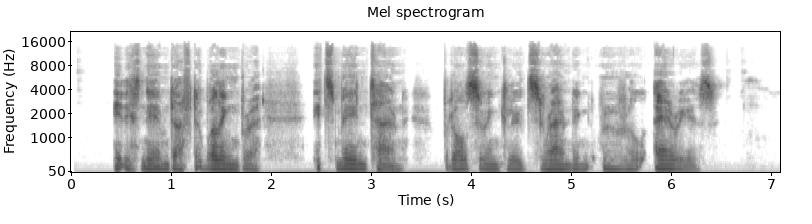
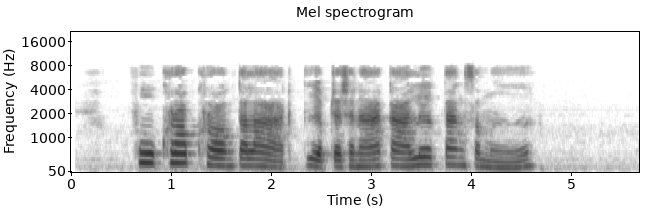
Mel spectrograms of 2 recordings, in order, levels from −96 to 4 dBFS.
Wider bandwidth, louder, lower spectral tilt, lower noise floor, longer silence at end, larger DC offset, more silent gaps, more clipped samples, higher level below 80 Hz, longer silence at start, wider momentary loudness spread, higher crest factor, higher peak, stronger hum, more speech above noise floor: first, 16 kHz vs 8.4 kHz; about the same, -27 LUFS vs -26 LUFS; second, -3 dB/octave vs -5 dB/octave; second, -65 dBFS vs -70 dBFS; second, 0.65 s vs 1.05 s; neither; neither; neither; first, -60 dBFS vs -68 dBFS; second, 0.4 s vs 0.65 s; first, 16 LU vs 10 LU; first, 24 dB vs 18 dB; about the same, -6 dBFS vs -8 dBFS; neither; second, 34 dB vs 44 dB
